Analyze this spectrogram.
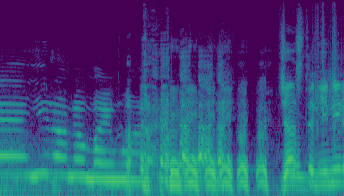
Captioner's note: laughter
